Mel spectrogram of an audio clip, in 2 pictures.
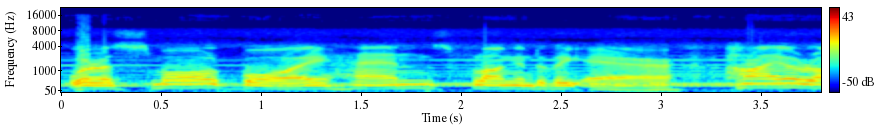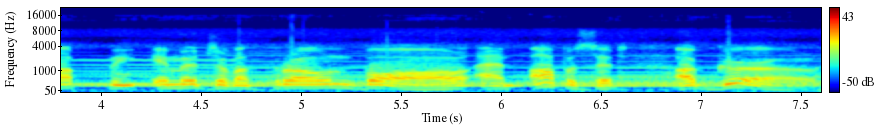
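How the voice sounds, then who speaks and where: An actor narrating a 1950s science-fiction radio drama as a solemn storyteller, with measured phrasing and weighty pauses. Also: male voice, medium pitch. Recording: tinny vintage radio recording, music behind.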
